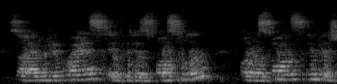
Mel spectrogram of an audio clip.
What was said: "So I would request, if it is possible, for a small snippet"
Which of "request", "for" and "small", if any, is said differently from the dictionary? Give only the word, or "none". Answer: small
